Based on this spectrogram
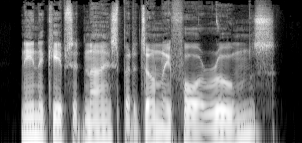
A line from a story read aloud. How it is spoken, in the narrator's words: he added dryly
